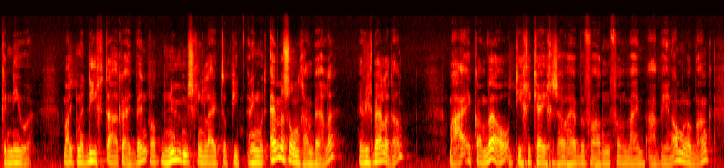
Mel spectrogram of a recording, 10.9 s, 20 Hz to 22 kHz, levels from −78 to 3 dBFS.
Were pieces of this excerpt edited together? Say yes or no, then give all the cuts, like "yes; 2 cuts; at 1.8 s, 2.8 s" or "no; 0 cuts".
yes; 8 cuts; at 1.0 s, 1.8 s, 2.2 s, 3.6 s, 5.6 s, 7.6 s, 9.1 s, 9.7 s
